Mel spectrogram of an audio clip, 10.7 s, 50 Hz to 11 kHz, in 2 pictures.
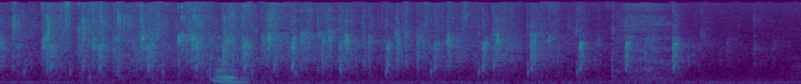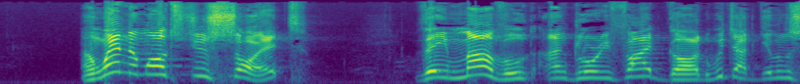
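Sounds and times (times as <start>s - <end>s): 
church audience clapping in sustained applause: 0.0s - 5.5s
speech: 5.9s - 7.4s, 8.2s - 10.6s.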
